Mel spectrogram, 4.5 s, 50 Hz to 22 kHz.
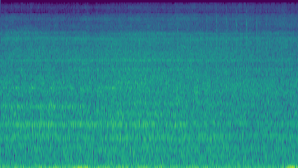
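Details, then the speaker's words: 1978 Jaguar XJ6 Series 2 barn find, warmed up, idling about 800 rpm: thin metallic whirring with light tapping rattle at the front; owner wonders about the water pump, cause unconfirmed. "we still got this funny little don't know if you can hear it there it's like a very metallic sort of woring noise um and a little bit of a tap it rattle"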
